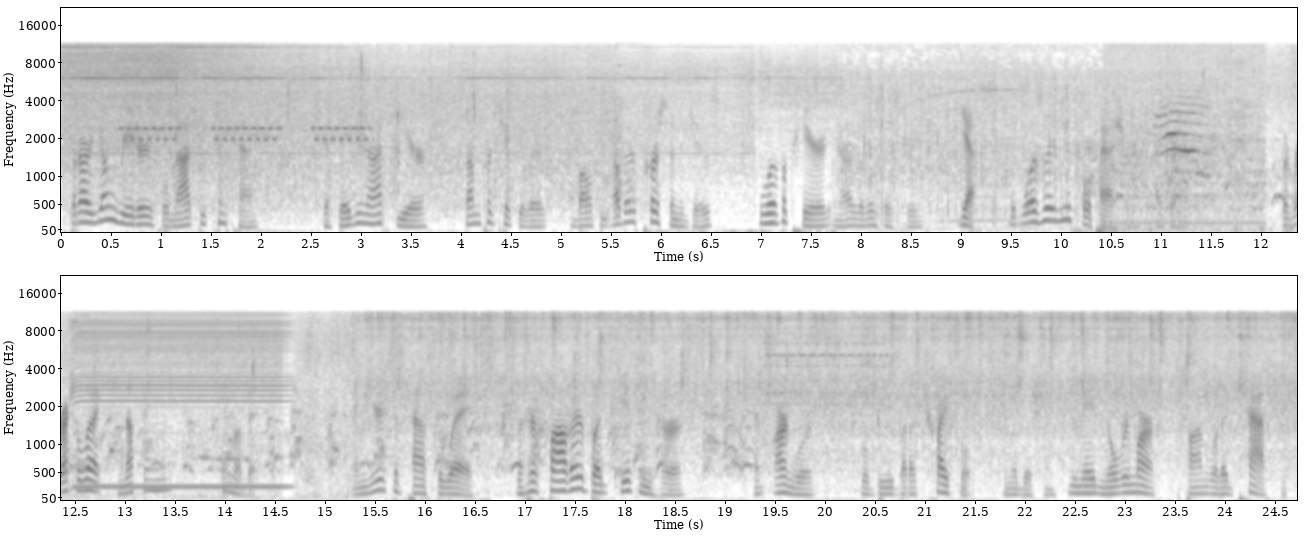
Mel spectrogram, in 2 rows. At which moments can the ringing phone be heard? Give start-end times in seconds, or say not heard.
0.8-3.1, 12.4-14.8, 19.4-20.7.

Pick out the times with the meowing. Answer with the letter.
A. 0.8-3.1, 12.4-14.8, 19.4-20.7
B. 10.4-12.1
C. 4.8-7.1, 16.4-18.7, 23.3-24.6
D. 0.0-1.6
B.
